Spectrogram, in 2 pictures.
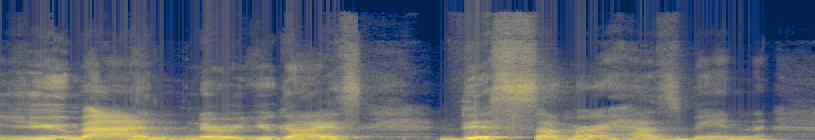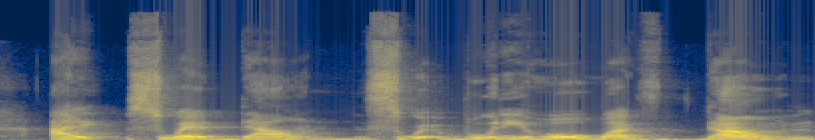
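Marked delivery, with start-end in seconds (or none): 0.0-1.0 teasing, anticipatory delivery, as if big news. Showing how Fuhad and James start when they have news. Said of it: "they'll be like".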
